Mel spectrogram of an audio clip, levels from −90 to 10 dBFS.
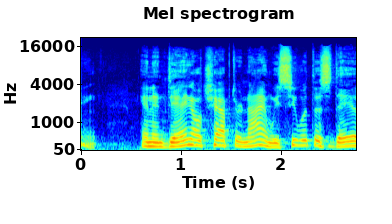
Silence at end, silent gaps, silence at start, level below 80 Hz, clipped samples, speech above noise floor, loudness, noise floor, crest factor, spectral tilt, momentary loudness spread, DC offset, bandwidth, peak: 0 s; none; 0 s; -54 dBFS; under 0.1%; 25 dB; -20 LUFS; -44 dBFS; 16 dB; -5 dB/octave; 5 LU; under 0.1%; 17 kHz; -6 dBFS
